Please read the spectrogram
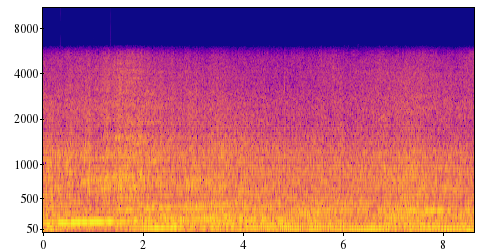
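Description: Steady engine rumble of road traffic, with an engine's pitch rising slightly about a second in.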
